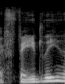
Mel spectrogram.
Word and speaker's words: Faidley: One place is called Fadley. I think I'm pronouncing that right. F-A-I-D-L-E-Y. Fadley. That sounds probably right.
